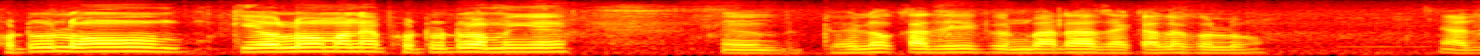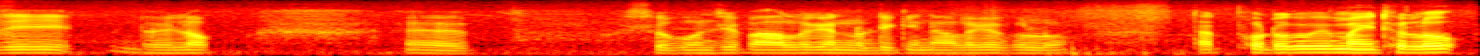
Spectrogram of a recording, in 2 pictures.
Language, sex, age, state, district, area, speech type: Assamese, male, 18-30, Assam, Lakhimpur, rural, spontaneous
